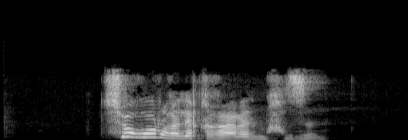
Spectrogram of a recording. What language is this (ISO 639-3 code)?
kab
